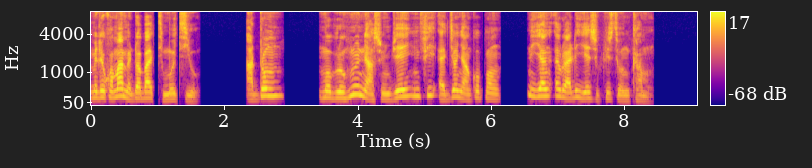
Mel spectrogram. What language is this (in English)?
Akan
